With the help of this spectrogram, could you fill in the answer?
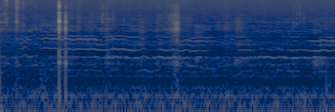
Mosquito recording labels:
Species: Mansonia africanus; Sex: female; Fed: unfed; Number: one; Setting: cup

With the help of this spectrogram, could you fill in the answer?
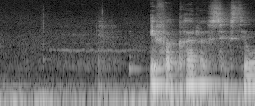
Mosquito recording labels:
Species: Anopheles arabiensis; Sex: female; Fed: unfed; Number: one; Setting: cup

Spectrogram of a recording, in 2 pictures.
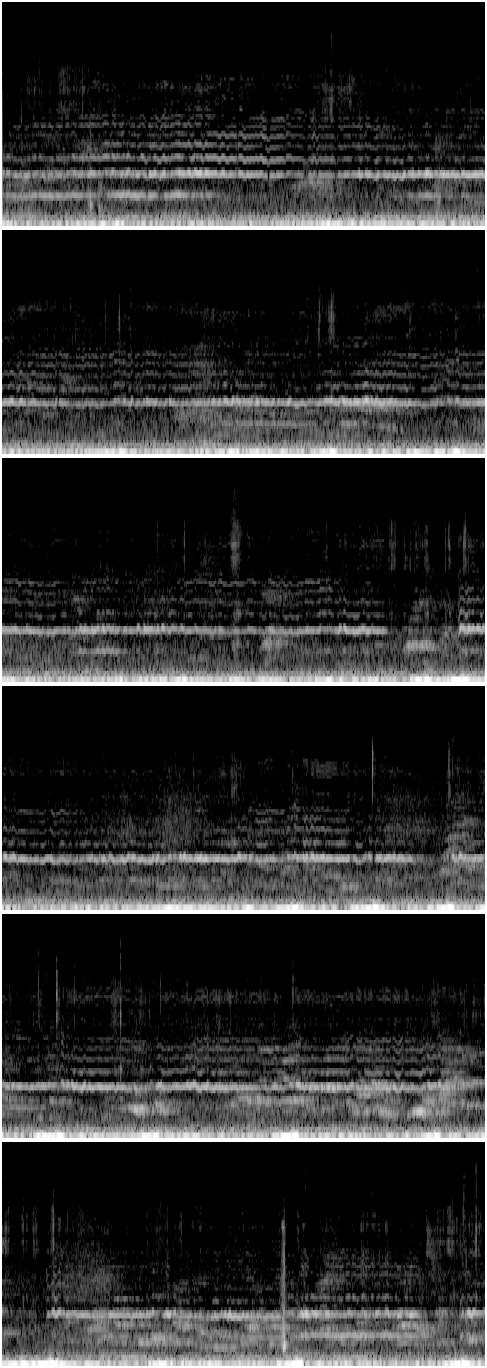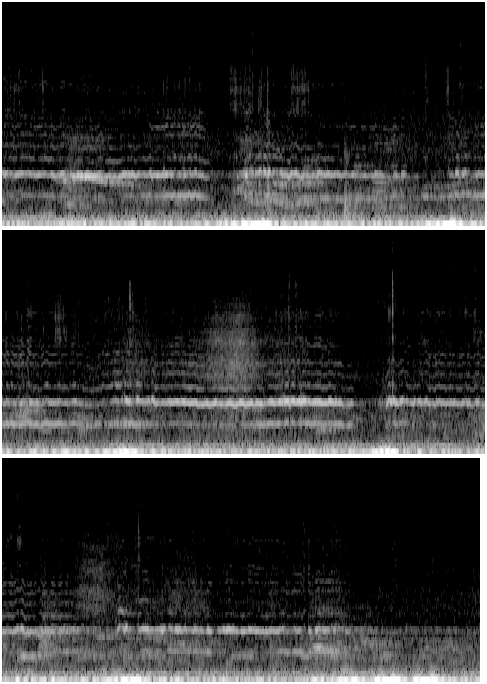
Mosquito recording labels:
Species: Anopheles arabiensis; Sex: female; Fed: unfed; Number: one; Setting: cup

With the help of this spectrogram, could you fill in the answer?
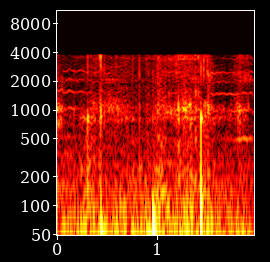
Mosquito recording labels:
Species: mosquito; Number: one; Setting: cup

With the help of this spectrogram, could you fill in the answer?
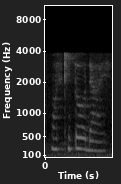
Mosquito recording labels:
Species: mosquito; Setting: cup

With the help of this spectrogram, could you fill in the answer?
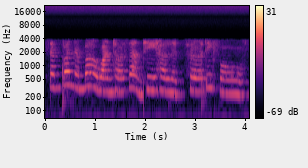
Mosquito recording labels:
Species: no mosquito; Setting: cup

